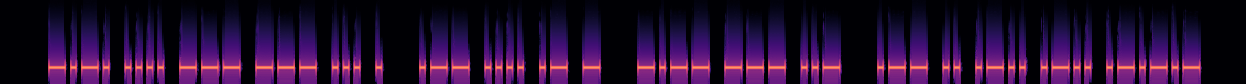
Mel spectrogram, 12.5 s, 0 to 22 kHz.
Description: Morse code, heard as a keyed tone, about 22 wpm, 700 Hz. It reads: CHOOSE WHAT YOU WILL.
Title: Sentences from Top 1000 Words - Review Part 4 - 22wpm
